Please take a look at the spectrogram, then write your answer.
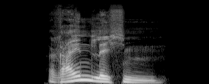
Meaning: strong dative masculine/neuter singular of reinlich
- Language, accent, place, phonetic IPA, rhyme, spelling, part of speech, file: German, Germany, Berlin, [ˈʁaɪ̯nlɪçm̩], -aɪ̯nlɪçm̩, reinlichem, adjective, De-reinlichem.ogg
